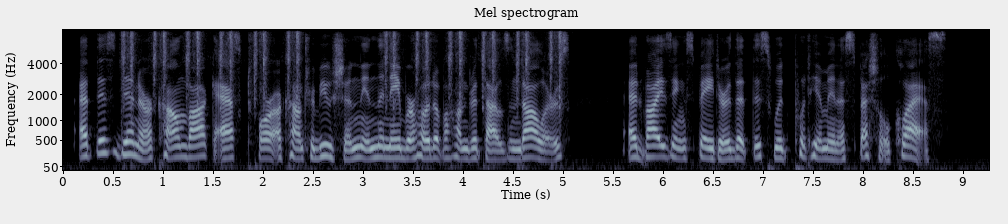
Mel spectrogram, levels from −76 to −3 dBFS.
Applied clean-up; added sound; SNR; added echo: none; Rattle (instrument); 9 dB; none.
